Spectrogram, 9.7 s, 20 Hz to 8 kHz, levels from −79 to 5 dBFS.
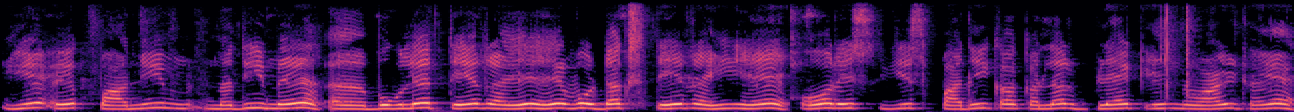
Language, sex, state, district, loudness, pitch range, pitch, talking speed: Hindi, female, Bihar, Muzaffarpur, -14 LUFS, 270-305 Hz, 295 Hz, 150 wpm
